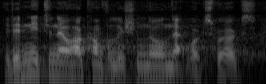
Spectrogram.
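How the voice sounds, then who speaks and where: Fast and lively in intonation, a man with a mid-range, slightly mellow voice gives a conference keynote in a language other than his first, English. He explains methodically, asks rhetorical questions and acts out quotes from customers. The conference hall setting adds hall reverb.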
